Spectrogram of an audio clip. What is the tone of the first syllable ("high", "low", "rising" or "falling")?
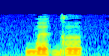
high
